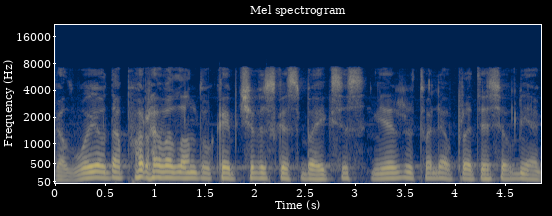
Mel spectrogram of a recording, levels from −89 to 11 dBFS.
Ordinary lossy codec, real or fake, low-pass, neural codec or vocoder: AAC, 64 kbps; real; 7.2 kHz; none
